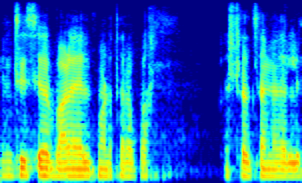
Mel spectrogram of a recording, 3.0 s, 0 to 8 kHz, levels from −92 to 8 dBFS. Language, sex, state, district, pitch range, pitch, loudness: Kannada, male, Karnataka, Bellary, 115-120 Hz, 120 Hz, -18 LUFS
